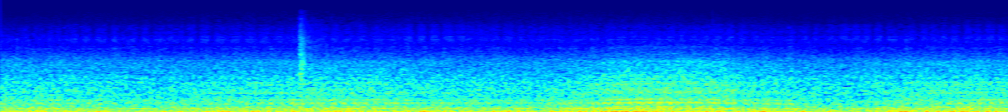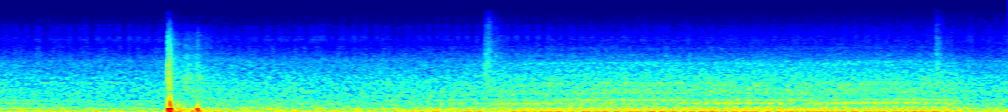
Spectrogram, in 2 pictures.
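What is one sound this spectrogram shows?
Tank engines rumble and clank steadily.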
